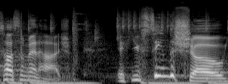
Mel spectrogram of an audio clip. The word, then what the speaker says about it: Hasan Minhaj: So my name's Hassan Minhaj. I would get Hansen Minaja. I'd get Sahan Minha.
